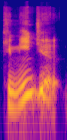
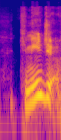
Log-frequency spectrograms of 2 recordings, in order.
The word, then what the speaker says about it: Kamijo: Kimijo. I always pronounce this wrong. You know it. That Japanese judge. Junichiro Kamijo? Kamijo, yeah, he actually scored the second round for Ashmuz.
